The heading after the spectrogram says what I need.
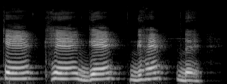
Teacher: क वर्ग में क ख ग घ ड इनका उच्चारण स्थान कंठ है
